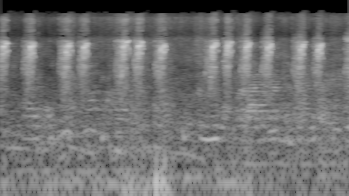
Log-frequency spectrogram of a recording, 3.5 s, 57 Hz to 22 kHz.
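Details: Streak-eared Bulbul chick, twelve days old, Ubon Ratchathani, Thailand, April 2023. Around a dozen brief, piercing high chips repeat in loose clusters, with a soft low bump and distant murmur underneath.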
